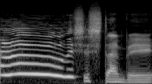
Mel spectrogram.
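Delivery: stretched out, high-pitched and loud. Imitating a remembered YouTuber's video greeting: bad Stampy impression. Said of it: "I can't do his voice".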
